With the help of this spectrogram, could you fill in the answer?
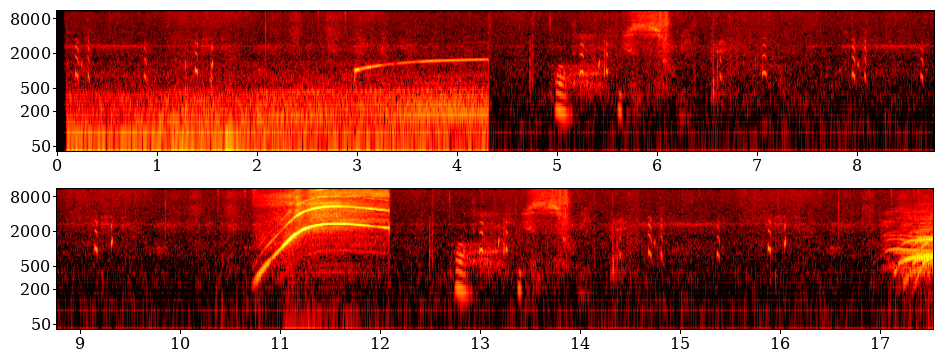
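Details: A guinea pig makes strange sounds, giving a loud, sharply rising whistled squeal amid soft clicks and rustling.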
